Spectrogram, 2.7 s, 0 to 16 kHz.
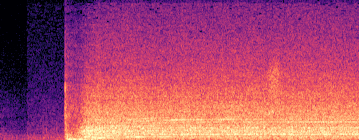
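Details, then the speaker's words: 1949 Chevrolet Gasser after sliding tilt front end install, main electric radiator fan switched on for test: sudden steady whoosh and faint even hum at constant speed, no rattle or scrape; main fan works normally. "okay turn it off so the main fan works"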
